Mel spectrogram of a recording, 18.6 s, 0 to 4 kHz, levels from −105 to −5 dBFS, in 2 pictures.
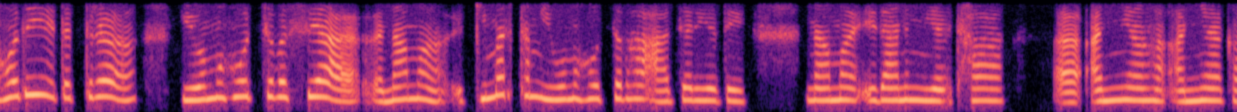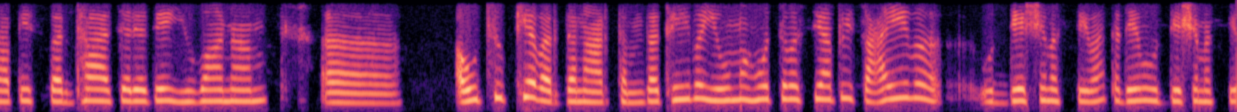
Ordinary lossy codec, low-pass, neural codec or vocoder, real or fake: none; 3.6 kHz; none; real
